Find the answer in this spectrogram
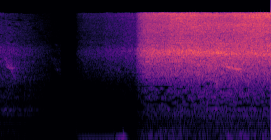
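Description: The sound drops to near silence at a cut, then about a second in a steady, high-pitched background hiss comes in.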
